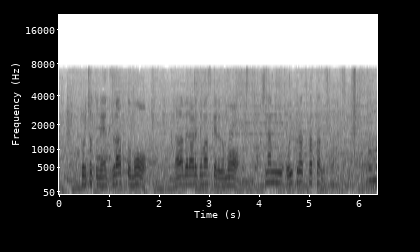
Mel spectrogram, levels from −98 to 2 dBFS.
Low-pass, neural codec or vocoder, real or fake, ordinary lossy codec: 7.2 kHz; none; real; none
